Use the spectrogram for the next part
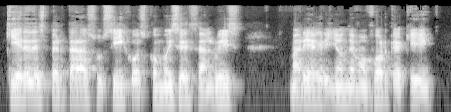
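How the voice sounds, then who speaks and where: Emphatic priest speaking forcefully. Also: male voice, fairly even intonation, moderate pace. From Mexico. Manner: emphatic, forceful, rises in pitch when stressing points. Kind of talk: interview guest, impassioned preaching talk.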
